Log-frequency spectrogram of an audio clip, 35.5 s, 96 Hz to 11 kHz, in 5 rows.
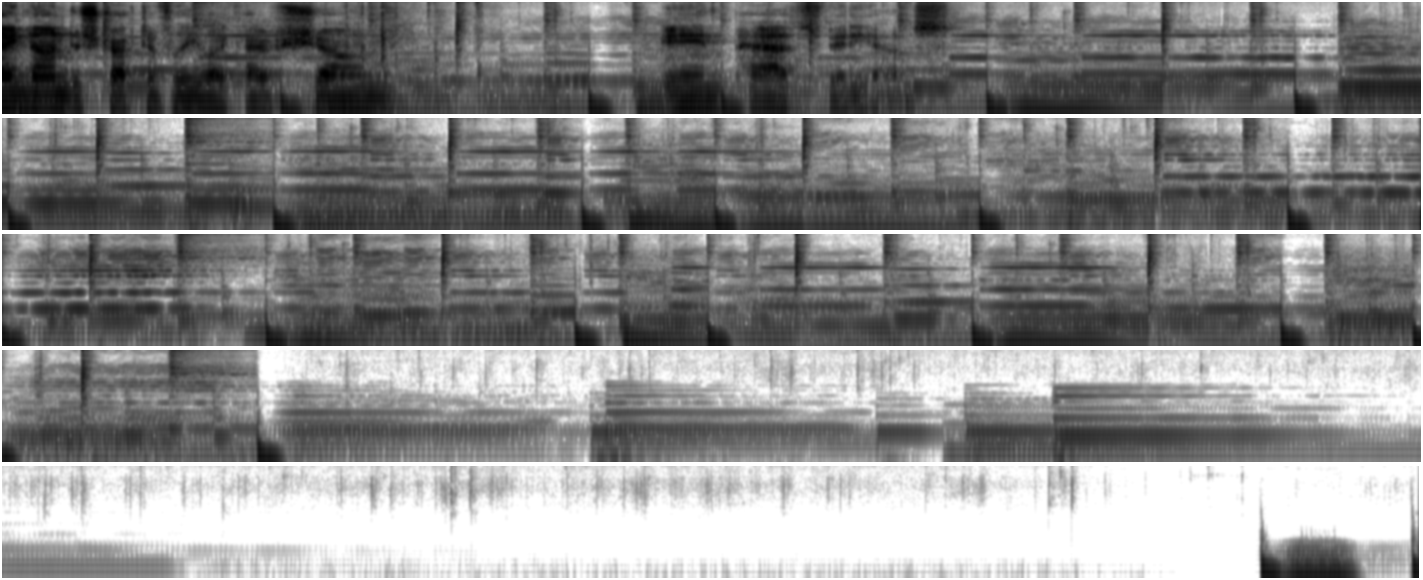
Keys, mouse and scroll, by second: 2.2 Return, 2.2 click, 3.8 middle click, 4.4 middle click, 5.2 middle click, 6.9 x, 7.6 shift+a, 13.8 middle click, 14.4 Tab, 15.5 r, 18.7 middle click, 19.6 shift+middle click, 20.3 middle click, 21.1 KP_1, 21.5 KP_3, 22.8 Tab.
